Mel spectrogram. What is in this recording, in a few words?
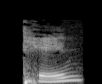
"ting2", Chinese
